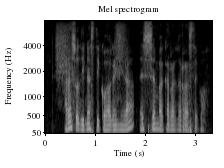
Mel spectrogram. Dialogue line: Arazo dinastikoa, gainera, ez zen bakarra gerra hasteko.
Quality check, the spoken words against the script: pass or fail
pass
